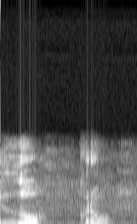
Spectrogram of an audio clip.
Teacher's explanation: Lu é a sílaba mais forte, a penúltima, então é paroxítona.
